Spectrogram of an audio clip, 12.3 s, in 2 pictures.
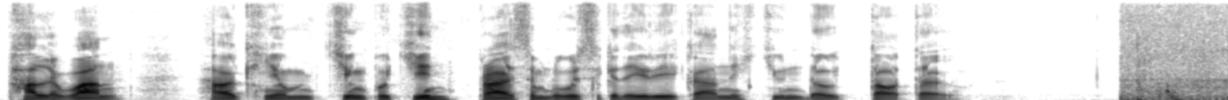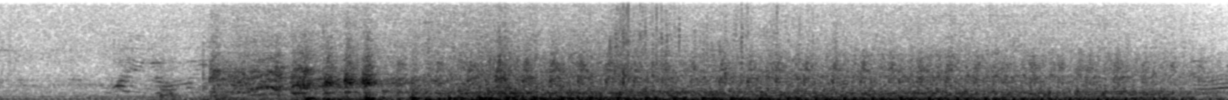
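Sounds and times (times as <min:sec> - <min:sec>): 
speech: 0:00.1 - 0:04.9
fishing boat engine rumble on the South China Sea off Palawan's west coast: 0:05.6 - 0:12.2.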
